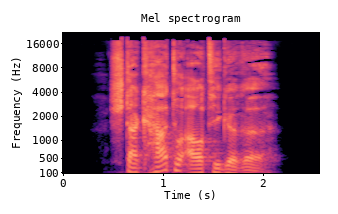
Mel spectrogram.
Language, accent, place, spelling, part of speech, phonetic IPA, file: German, Germany, Berlin, staccatoartigere, adjective, [ʃtaˈkaːtoˌʔaːɐ̯tɪɡəʁə], De-staccatoartigere.ogg
- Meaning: inflection of staccatoartig: 1. strong/mixed nominative/accusative feminine singular comparative degree 2. strong nominative/accusative plural comparative degree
